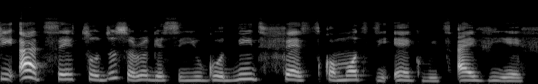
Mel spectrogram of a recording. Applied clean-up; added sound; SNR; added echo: none; none; none; none.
